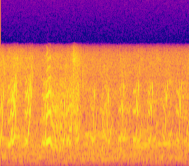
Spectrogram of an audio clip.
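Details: Short run of squeaks from pet guinea pigs Travis and Shane: a few louder chirps first, then a tidy row of quick, evenly spaced rising notes.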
